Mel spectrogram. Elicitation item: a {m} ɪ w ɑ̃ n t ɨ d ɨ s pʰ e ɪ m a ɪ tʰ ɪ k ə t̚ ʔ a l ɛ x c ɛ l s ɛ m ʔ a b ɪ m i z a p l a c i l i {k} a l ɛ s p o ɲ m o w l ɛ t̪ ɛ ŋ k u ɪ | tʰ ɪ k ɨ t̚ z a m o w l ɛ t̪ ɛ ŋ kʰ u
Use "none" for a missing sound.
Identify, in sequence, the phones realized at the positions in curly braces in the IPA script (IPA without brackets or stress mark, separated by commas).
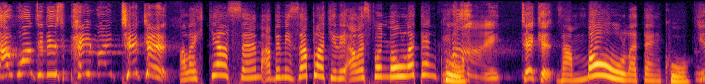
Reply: none, ʔ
